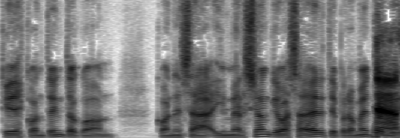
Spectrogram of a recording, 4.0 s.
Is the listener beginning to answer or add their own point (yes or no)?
yes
